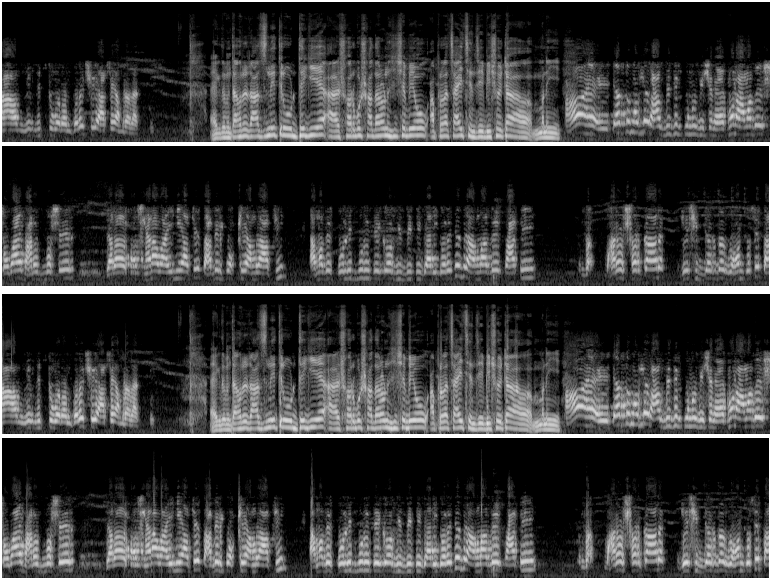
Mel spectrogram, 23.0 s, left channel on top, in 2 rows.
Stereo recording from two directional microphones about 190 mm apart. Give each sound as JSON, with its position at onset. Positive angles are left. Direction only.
{"t": 0.0, "sound": "speech", "side_deg": -40}
{"t": 2.8, "sound": "speech", "side_deg": -15}
{"t": 8.5, "sound": "speech", "side_deg": -45}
